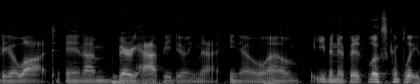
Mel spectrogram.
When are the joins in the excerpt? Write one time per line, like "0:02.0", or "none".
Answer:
none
